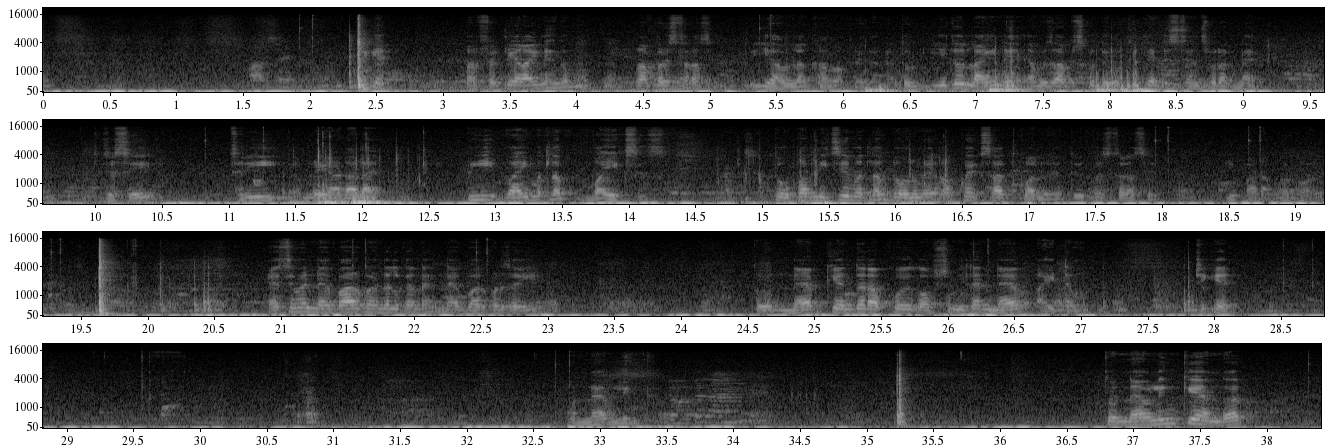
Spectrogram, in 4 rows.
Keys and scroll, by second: 7.1 alt+Tab, 12.3 ctrl+s, 15.3 alt+Tab.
